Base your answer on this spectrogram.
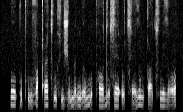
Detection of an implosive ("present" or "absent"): absent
